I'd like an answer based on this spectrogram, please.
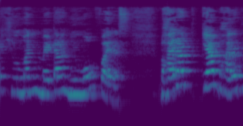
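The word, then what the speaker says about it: pneumo: न्यूमो virus ठीक है न्यूमो इसी इसी को है ये साइलेंट है इसमें पी तो न्यूमो वायरस है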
